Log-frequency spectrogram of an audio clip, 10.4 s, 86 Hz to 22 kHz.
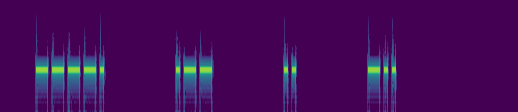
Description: Morse code, heard as a keyed tone, about 15 wpm, spaced as for 5 wpm, 700 Hz. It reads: 9WID
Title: USA Call Signs - 6 Characters - 6x Character Spacing - 15wpm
